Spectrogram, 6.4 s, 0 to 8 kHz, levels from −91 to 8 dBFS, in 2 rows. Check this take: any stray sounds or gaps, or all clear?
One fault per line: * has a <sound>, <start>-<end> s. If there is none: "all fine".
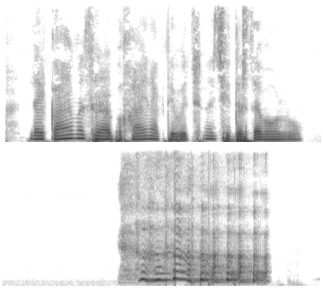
* has a laugh, 4.3-5.9 s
